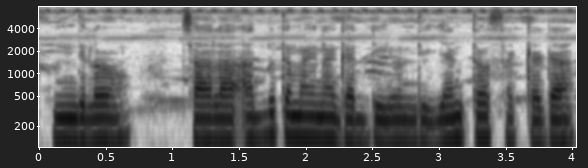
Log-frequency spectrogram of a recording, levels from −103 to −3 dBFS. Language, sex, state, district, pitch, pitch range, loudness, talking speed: Telugu, male, Andhra Pradesh, Manyam, 125 Hz, 125-135 Hz, -16 LUFS, 105 wpm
